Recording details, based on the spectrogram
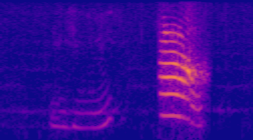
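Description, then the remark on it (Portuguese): A baby nearby cries in two short wails: a softer, lower whimper, then a louder, higher-pitched cry, with a brief pause between them and no talking. “Tem um bebê aí perto.”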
